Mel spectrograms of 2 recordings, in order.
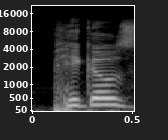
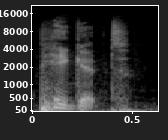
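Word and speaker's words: Piggot: know right now that pigo's name is pronounced pigo not pigot which is it's it's not pigot i don't let everyone know that it's piggo just so you know um because i i pronounced that as pigott for a while then i realized oh no it's piggo yeah so that's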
